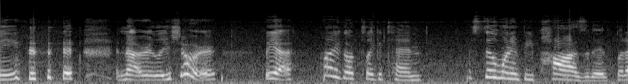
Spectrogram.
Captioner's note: laughs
